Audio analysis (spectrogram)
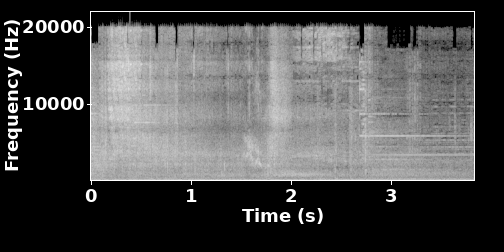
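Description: Bombarda and Confringo explosion spells cast in Hogwarts Legacy inside a catacomb, heavy booming blasts with a whooshing swirl, loud and dense throughout.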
